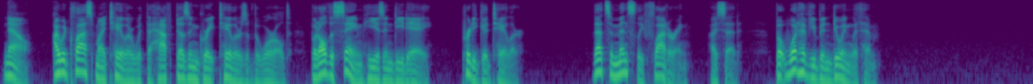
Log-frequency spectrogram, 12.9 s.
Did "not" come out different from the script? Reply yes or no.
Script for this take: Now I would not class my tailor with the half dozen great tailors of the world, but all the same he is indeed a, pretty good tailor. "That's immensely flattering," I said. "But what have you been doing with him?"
yes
